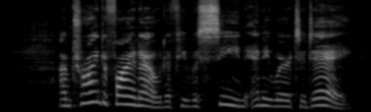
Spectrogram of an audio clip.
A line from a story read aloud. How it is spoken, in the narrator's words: said the sergeant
